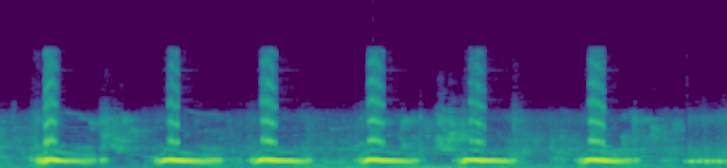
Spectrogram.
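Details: Loud local zebra dove delivering kerot nguwor song that draws other doves to answer: six evenly spaced, slightly rising, rounded coo phrases roughly one second apart, with a faint low rumble in the background.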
